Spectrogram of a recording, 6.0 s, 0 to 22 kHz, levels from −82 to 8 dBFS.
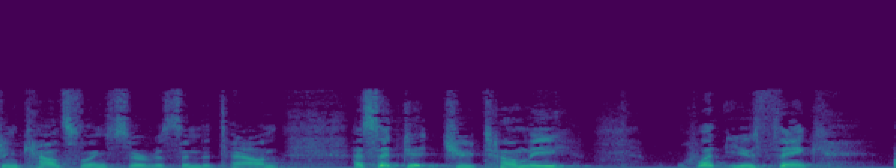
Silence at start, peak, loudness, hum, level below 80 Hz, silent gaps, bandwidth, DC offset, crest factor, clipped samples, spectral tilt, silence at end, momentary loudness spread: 0 s; -14 dBFS; -34 LUFS; 60 Hz at -55 dBFS; -54 dBFS; none; 11 kHz; under 0.1%; 20 dB; under 0.1%; -4.5 dB/octave; 0 s; 18 LU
